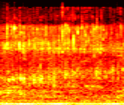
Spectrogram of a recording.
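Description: Water pours steadily into an air cooler in a Pakistani home, a continuous close gushing fill with no pause.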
